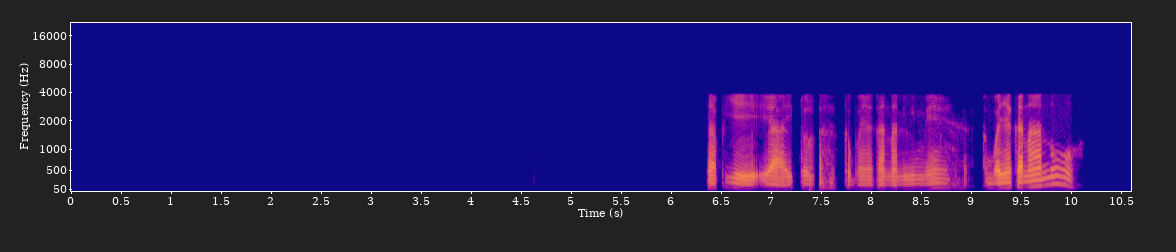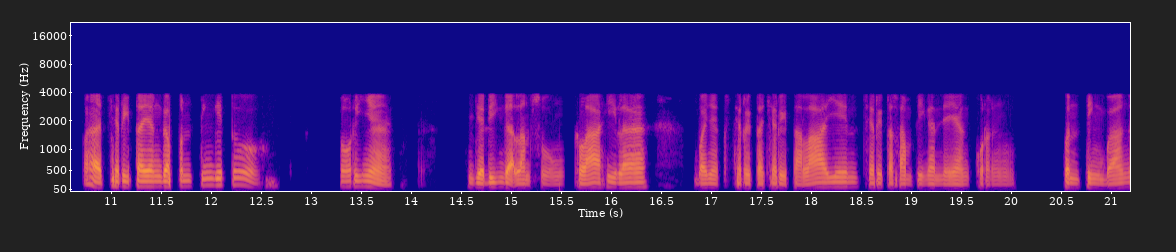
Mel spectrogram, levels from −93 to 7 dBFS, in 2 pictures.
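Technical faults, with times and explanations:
7.38–7.48 s and 15.48–15.55 s, packet loss with pitch repetition: a brief held, buzzy tone fades to a short silence, then the sound resumes through a quick cross-fade. About 100 ms and 120 ms were lost, and the receiver filled each gap by repeating the last pitch period.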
